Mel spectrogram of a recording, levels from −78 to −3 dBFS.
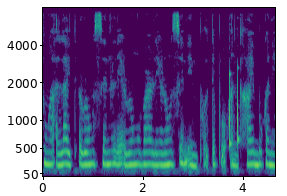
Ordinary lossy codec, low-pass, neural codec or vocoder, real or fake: none; 7.2 kHz; none; real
